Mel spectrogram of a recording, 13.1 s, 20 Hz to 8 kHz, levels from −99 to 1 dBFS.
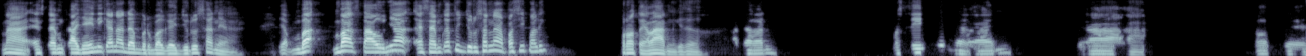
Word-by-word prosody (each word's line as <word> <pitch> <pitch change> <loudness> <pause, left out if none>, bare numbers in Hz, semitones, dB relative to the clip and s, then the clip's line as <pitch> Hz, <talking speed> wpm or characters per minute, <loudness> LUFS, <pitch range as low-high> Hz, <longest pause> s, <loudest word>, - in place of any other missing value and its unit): Nah 140 -4 0
SMK-nya 150 +1 +1
ini 200 - 0
kan 205 0 +2
ada 160 -6 +4
berbagai 125 -3 +1
jurusan 140 +7 -1
ya. 90 -4 -7 0.5
Ya, - - -4
Mbak - - +5 0.2
Mbak 220 +6 +8
taunya 180 +7 +4
SMK 175 +2 +1
tuh 250 - 0
jurusannya 220 +4 +1
apa 190 - -1
sih 225 +3 -6
paling? 195 +4 -3 0.7
Perhotelan 130 -5 +2
gitu? 95 +1 -6 0.4
Ada - - -8
kan? 135 0 -12 1.2
Mesin 155 +6 -3
juga 120 - -7
kan? 110 +1 -5 0.9
Iya. 105 -4 -6 1.1
Oke. 115 -1 -11
140 Hz, 125 wpm, -22 LUFS, 115-185 Hz, 1.2 s, Mbak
